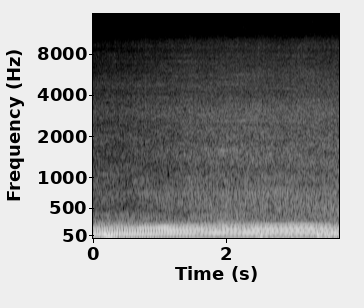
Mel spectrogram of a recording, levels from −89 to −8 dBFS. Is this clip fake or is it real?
real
